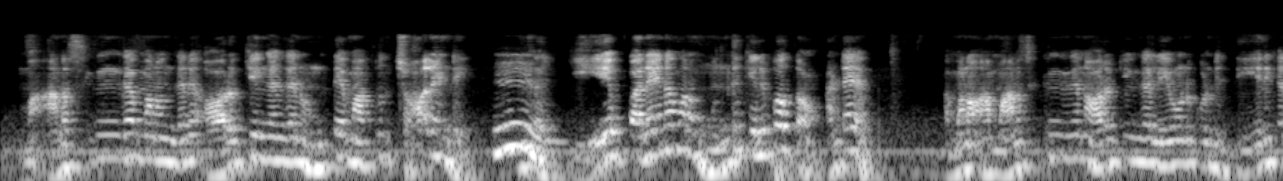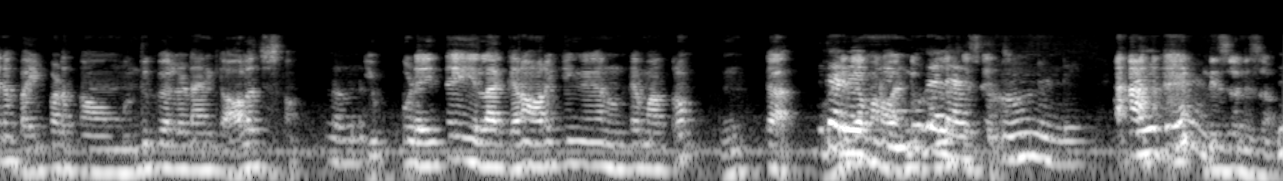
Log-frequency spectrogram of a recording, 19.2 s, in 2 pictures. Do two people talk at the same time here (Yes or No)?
Yes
